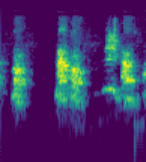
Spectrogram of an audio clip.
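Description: Dogs bark nearby in a run of four or five loud, ragged yaps spaced by short pauses, some overlapping into a yelp.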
